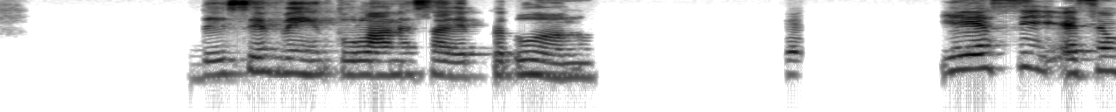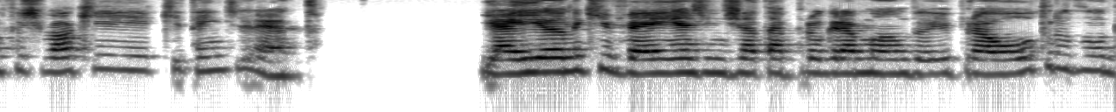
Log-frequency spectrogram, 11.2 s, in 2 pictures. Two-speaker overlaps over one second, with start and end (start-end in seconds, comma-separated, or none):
none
